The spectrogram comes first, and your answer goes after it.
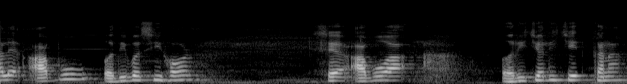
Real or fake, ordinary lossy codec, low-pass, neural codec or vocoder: real; none; none; none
